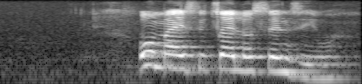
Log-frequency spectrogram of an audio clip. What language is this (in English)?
Zulu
